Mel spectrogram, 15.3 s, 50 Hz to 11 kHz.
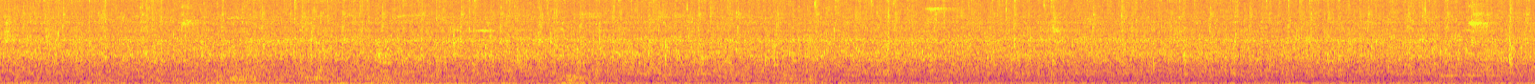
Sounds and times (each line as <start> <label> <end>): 0.0 Rain 15.3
